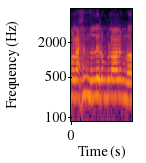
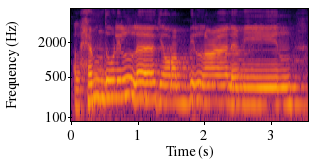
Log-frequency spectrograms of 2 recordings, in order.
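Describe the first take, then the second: First: It is recited very fast, like a bullet. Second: It is recited at a moderate speed.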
